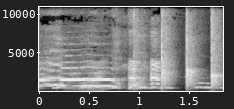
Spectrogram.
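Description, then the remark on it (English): Several sharp, loud hand claps, about four in an uneven rhythm, clapping because Liverpool won, ring out while a voice whoops and cheers over them. “Why are you clapping, bro?”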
